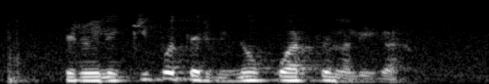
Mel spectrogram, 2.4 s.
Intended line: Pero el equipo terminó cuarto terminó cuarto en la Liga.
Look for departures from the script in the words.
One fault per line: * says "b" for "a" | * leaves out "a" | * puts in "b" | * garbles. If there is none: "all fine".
* leaves out "terminó cuarto"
